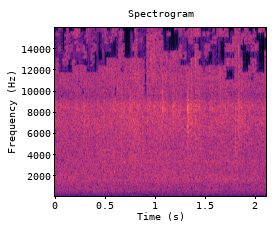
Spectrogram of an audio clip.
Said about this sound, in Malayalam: ഇവിടെ ഒടുക്കത്തെ മഴയാണ്, നല്ല മഴയാണ്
